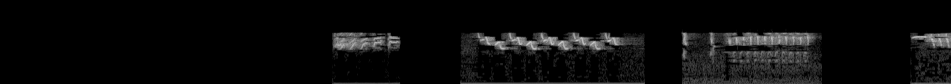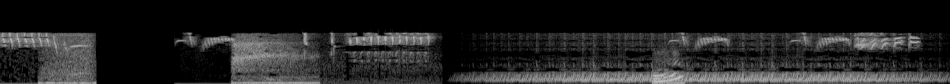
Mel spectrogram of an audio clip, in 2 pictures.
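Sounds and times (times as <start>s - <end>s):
bird chirping and twittering: 3.4s - 4.0s, 4.7s - 8.2s, 9.1s - 10.5s, 11.3s - 13.9s, 16.0s - 18.8s.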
